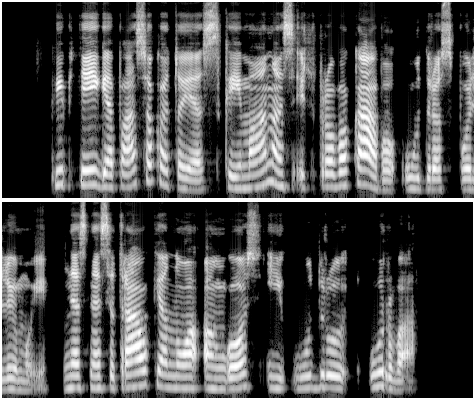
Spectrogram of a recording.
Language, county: Lithuanian, Vilnius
